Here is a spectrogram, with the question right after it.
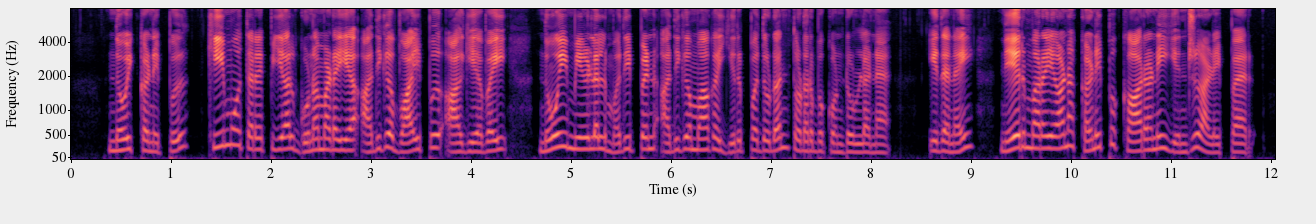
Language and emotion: Tamil, neutral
